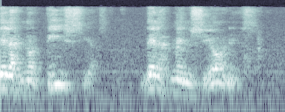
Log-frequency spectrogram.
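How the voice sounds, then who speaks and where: The voice belongs to a man with a Uruguayan accent. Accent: Uruguayan Rioplatense Spanish. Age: 60s. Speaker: lawyer and political candidate hosting a radio show. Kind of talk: political radio monologue. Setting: radio broadcast streamed on social media. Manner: impassioned, emphatic.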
